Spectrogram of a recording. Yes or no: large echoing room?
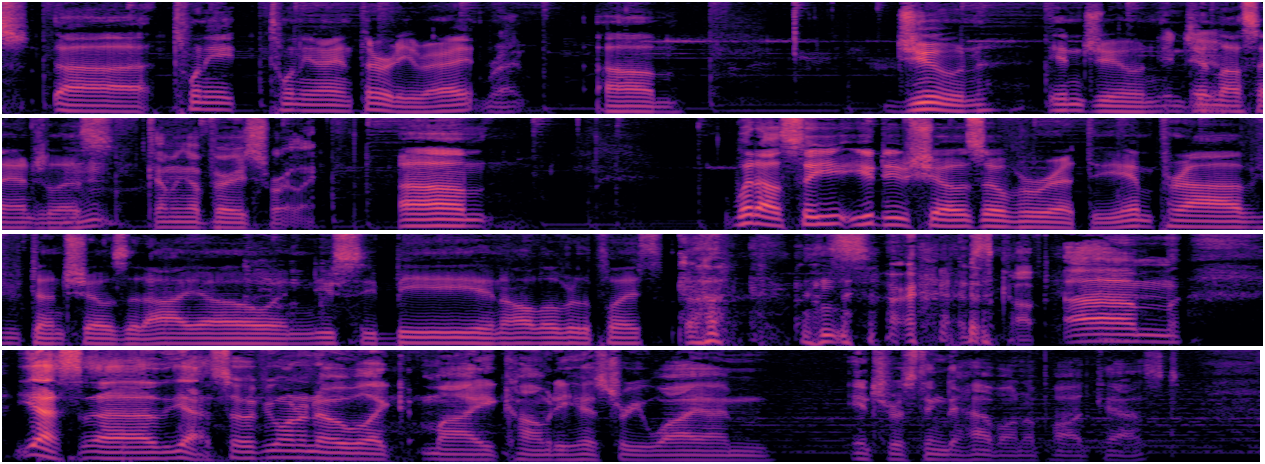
no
